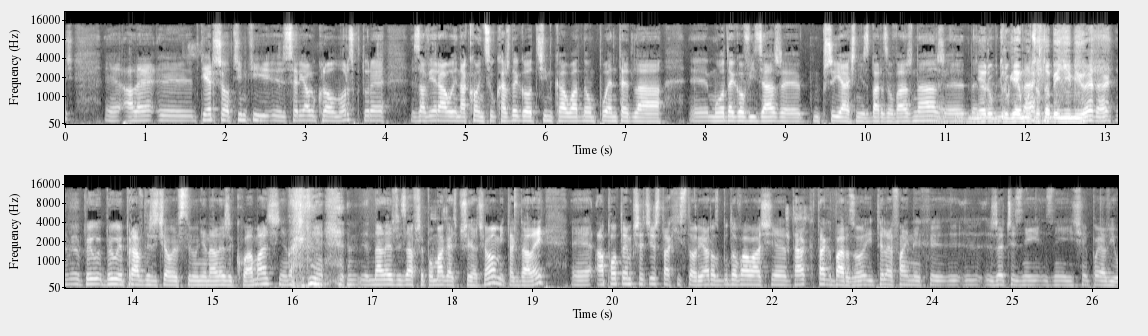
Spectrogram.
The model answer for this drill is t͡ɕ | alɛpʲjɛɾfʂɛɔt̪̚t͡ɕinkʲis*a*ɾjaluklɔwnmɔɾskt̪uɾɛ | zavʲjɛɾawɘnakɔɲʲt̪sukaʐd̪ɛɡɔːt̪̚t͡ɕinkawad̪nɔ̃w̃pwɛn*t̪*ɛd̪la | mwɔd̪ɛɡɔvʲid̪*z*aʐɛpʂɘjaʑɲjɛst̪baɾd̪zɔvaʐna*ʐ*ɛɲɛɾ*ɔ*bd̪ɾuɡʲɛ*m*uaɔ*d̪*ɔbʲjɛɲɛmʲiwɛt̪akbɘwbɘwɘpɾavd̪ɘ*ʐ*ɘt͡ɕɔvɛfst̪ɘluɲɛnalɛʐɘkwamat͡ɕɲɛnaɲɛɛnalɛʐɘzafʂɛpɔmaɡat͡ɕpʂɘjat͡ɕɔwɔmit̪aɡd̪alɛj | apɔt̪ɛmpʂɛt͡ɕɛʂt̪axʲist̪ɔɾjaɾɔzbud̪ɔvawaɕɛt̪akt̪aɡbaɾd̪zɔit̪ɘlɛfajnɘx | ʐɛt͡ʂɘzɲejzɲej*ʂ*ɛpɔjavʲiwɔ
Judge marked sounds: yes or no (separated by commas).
no, yes, yes, yes, no, yes, no, yes, no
